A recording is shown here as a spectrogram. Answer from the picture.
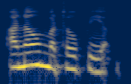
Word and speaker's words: onomatopoeia: This is how it is pronounced, onomatopoeia, right?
